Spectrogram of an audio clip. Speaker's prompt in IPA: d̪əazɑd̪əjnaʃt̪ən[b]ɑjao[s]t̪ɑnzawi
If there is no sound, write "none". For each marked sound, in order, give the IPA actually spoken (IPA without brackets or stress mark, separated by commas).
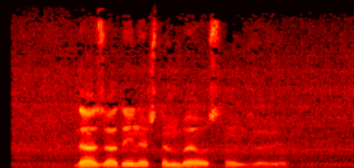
b, s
